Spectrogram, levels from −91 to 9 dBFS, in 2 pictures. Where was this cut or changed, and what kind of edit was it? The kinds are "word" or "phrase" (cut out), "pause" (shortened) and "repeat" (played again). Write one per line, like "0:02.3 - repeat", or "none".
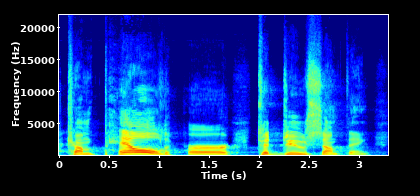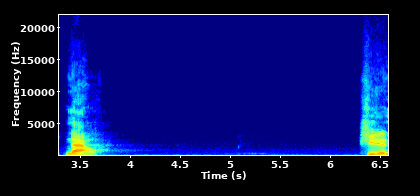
none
